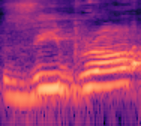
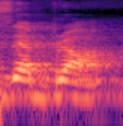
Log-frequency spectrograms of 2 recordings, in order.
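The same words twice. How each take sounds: First: The word begins with a z sound. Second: The word begins with a j sound. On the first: The speaker calls it right. "Zebra is the correct pronunciation" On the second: The speaker calls it wrong. "मैंने काफी लोगों को सुना है वो बोलते हैं zebra. That's incorrect"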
